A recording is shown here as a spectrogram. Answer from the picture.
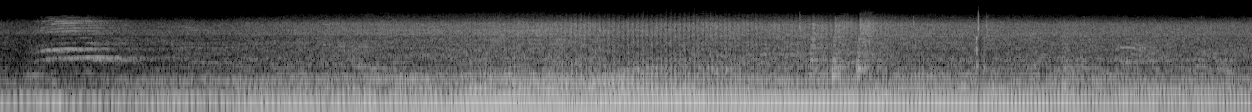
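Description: A low, steady motor hum that swells over a couple of seconds and fades again, like a vehicle passing, with a short high call right at the start.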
